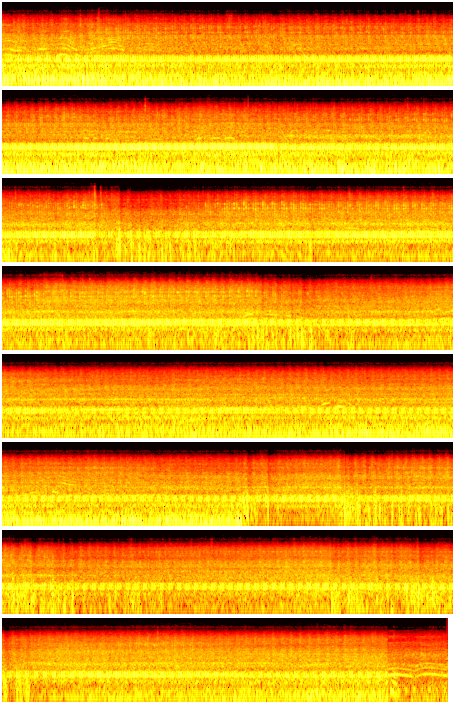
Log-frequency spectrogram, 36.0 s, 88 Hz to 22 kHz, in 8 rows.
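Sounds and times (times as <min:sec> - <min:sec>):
vehicle engine and road noise: 0:00.0 - 0:36.0.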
